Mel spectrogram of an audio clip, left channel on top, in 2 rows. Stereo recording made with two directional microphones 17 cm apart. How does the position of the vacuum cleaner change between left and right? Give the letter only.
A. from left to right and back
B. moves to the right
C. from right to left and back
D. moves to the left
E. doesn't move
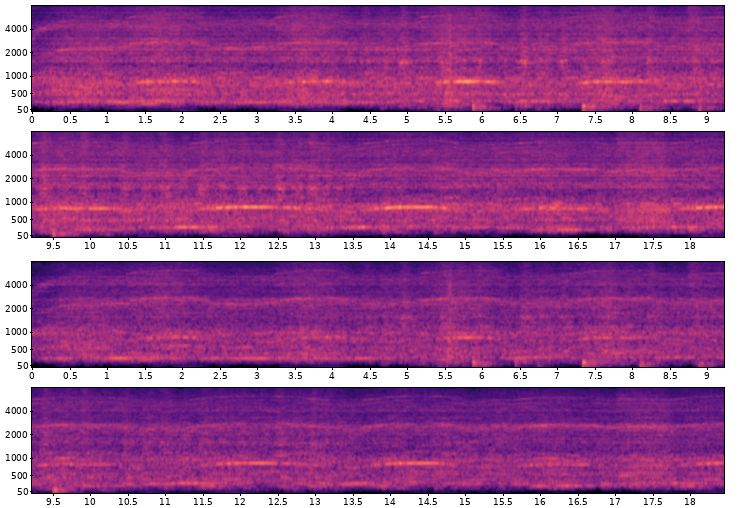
E.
